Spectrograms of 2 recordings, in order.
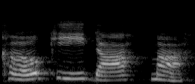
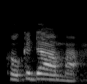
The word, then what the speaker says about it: Kokedama: Now it is pronounced Kokedama, Kokedama, all right?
